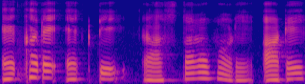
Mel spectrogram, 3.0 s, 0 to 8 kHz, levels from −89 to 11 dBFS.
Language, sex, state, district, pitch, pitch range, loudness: Bengali, male, West Bengal, North 24 Parganas, 190 Hz, 165-210 Hz, -31 LUFS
